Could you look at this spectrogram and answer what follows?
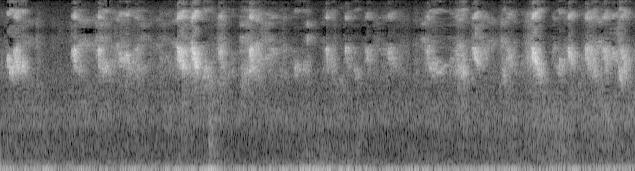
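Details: Sparrows at a feeder in the afternoon: many overlapping short high chirps and cheeps, busy and continuous, over a steady low rumble.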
